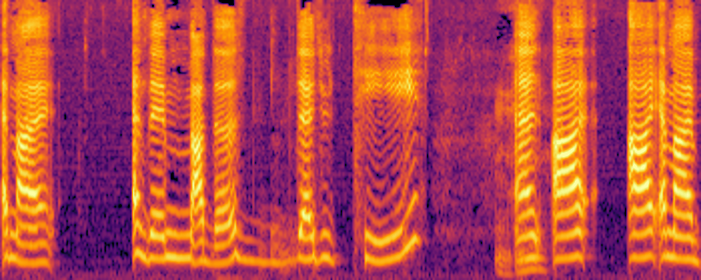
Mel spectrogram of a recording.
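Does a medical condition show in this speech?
Yes: Down syndrome; from birth, confirmed 3 days after birth, heart hole closed spontaneously at age 2; speaks a lot slower, learns and moves slower.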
